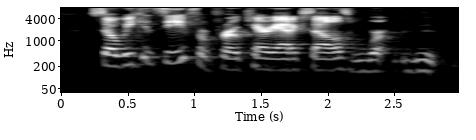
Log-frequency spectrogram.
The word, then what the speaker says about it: prokaryotic: we can see for prokaryotic cells pro rhymes with no no nucleus no membrane-bound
